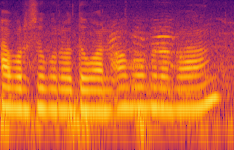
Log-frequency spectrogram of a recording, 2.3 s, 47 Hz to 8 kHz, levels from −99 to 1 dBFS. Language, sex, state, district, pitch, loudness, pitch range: Chakma, female, Tripura, Dhalai, 195 Hz, -14 LUFS, 185-200 Hz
